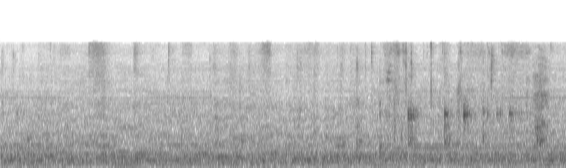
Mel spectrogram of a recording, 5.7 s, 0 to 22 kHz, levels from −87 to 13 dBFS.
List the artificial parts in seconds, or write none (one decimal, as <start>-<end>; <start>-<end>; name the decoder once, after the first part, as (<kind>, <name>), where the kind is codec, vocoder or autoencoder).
0.6-1.5 (codec, SNAC); 2.1-3.7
